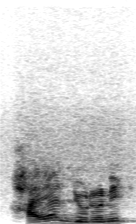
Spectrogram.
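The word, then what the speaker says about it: hyaluronic: Acid, high एल्यूरोनिक acid, HYA, हाया ल्यूरोनिक acid, हाया ल्यूरोनिक acid, हाया ल्यूरोनिक एसिड, ये पढ़ना सही से, प्रोनाउंसिएशन सही करना है, हाया ल्यूरोनिक एसिड।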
